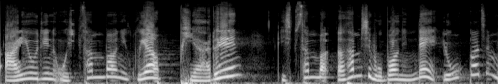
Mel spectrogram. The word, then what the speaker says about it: 아이오딘: I는 아이오딘이라고 읽어요. 자, 아이오딘 53번이고요.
